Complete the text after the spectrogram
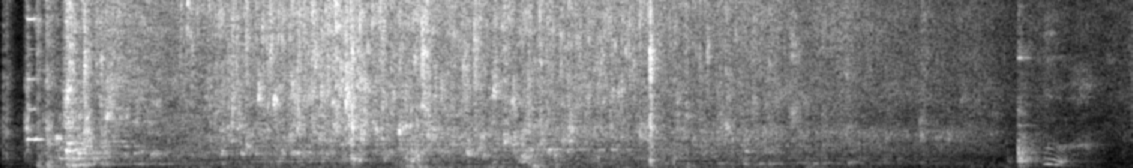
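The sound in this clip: A toilet flushes with a steady rush of water that runs throughout, and a brief louder gurgle comes near the end as the flow continues.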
